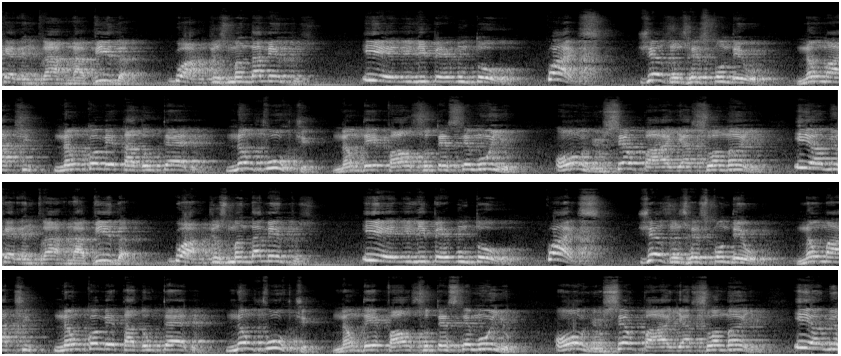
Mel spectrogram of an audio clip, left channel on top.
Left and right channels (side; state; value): both; normal; correlation 0.62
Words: entrar na vida, guarde os mandamentos. E ele lhe perguntou: quais? Jesus respondeu: não mate, não cometa adultério, não furte, não dê falso testemunho, honre o seu pai e a sua mãe, e ame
